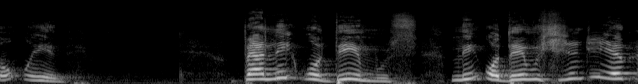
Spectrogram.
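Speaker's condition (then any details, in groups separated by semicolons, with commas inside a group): Cerebral palsy; no speech as child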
